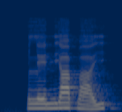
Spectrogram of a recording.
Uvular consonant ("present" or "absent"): absent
